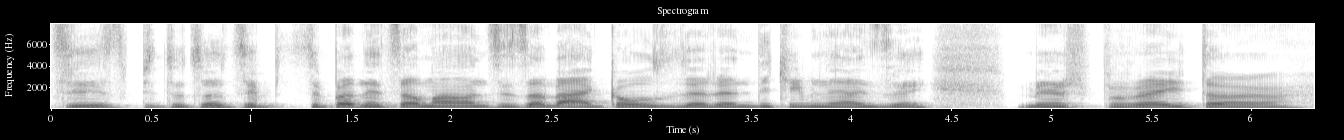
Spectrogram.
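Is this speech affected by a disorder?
Yes: cerebral palsy; brain damage, near quadriplegic, full use of left arm only, sensation preserved, wheelchair user; spasms limit mobility, no standing balance, leans on support, needs adaptation and assistance.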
